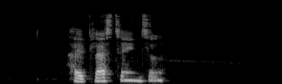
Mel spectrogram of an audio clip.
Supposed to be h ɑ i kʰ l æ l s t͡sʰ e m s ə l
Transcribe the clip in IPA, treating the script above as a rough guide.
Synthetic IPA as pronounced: h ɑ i pʰ l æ s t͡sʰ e n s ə l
